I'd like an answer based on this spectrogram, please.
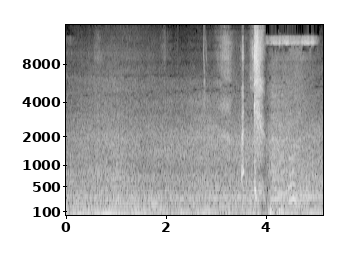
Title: Hot TikTok Sneezes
